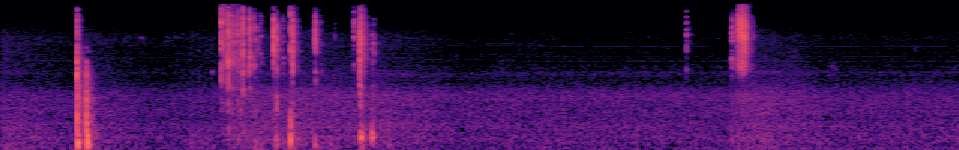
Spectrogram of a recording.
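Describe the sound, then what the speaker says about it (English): Code being typed on a computer keyboard: scattered sharp key clicks in a short cluster, then a pause and a couple of later taps, quiet and close with no talk. "And let's go type in this code."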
